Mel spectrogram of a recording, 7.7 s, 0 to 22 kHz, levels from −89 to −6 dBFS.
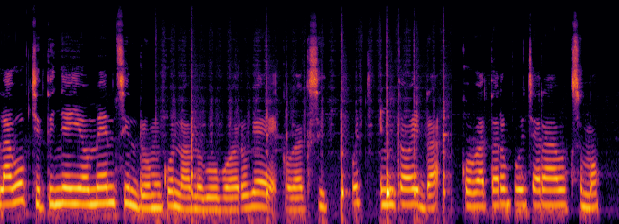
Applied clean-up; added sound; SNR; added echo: neural mask model RNNoise.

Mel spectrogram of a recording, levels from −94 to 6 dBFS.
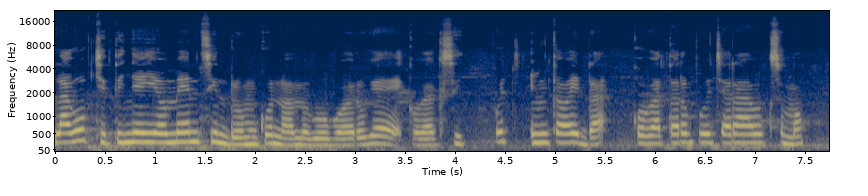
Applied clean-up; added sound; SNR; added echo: none; none; none; none.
